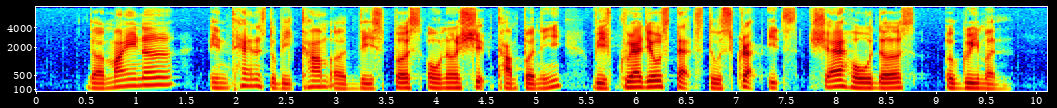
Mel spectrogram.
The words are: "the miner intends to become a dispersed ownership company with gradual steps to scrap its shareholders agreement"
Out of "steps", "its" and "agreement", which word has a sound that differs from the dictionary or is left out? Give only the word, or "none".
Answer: agreement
